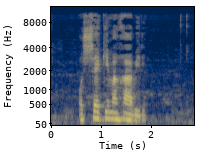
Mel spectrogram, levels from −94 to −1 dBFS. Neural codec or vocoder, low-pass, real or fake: none; 9.9 kHz; real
